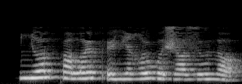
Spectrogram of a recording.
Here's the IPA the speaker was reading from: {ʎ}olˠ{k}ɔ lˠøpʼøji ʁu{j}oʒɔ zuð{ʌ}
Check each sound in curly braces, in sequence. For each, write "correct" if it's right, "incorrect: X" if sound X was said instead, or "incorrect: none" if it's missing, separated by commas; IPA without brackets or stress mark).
correct, correct, incorrect: w, incorrect: ɔ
